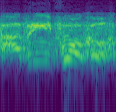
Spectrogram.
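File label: Italian attack position mood low, speech; War Thunder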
